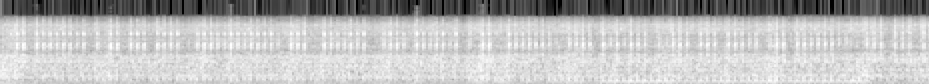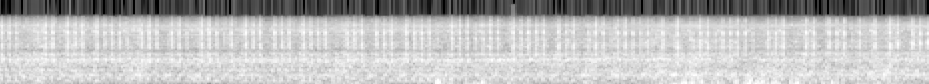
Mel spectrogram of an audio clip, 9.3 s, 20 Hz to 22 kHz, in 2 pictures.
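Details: Vauxhall Astra Mk4 1.6 16v petrol, 44k miles, idling with fast busy tapping and a faint buzzing vibration; cause unknown.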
